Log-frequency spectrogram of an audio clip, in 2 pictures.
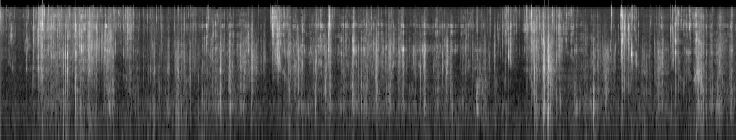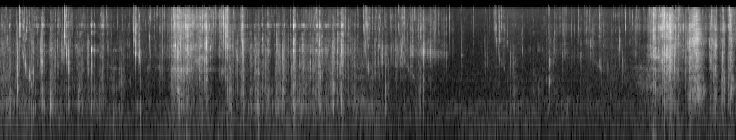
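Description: Close-miked crunching and chewing of crispy fried chicken dipped in cheese sauce. Bites into the crunchy coating crackle repeatedly. The crunching eases off for a few seconds near the end before a fresh loud bite.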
